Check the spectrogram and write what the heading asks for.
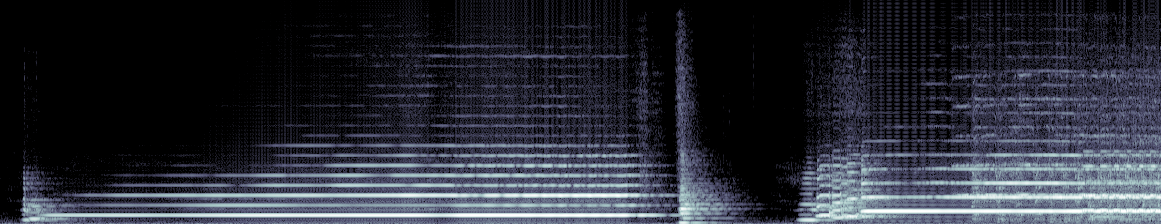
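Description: B-flat clarinet playing a quick flourish and then one long high held note that swells in loudness, breaking off with a short accent. After a brief pause, another flourish leads into a higher held note; near the end the viola joins with bowed sustained tone, the two pitches wavering against each other.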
